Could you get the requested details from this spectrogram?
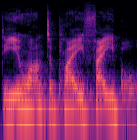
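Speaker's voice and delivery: trailer-style celebrity voice. Quoting a trailer line: Richard Ayoade voice. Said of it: "I had Richard Ayoade in the trailer where he's like".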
